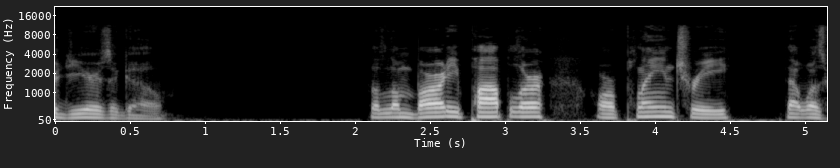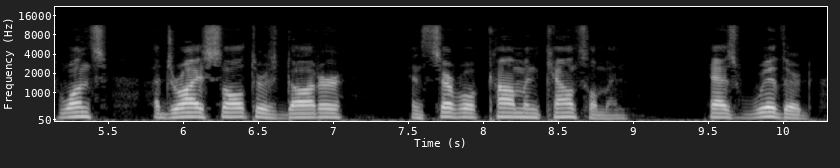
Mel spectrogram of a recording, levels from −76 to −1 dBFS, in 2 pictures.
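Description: The speech carries plainly audible MP3 compression throughout, a watery, swirling texture with metallic chirps on s sounds and smeared attacks, consistent with a low bitrate around 48 kbps. Unlike a simple low-pass filter, weak frequency components flicker on and off between frames, likely from bit starvation in the encoder.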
